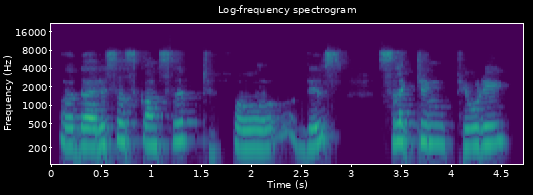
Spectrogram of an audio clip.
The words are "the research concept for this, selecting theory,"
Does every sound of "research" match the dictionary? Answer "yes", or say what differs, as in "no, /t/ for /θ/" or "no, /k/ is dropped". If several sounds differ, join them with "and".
no, /s/ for /tʃ/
